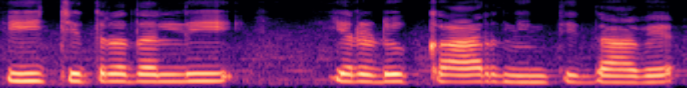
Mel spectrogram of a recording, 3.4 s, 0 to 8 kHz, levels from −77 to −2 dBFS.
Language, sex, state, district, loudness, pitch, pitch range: Kannada, female, Karnataka, Koppal, -13 LUFS, 240 Hz, 230-250 Hz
